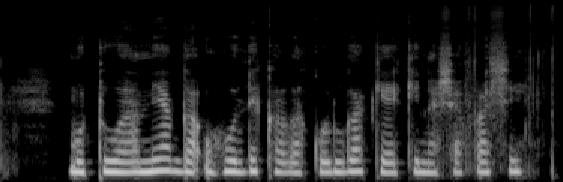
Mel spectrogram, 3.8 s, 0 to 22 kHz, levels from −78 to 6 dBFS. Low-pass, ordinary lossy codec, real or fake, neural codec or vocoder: 19.8 kHz; none; fake; codec, 44.1 kHz, 7.8 kbps, Pupu-Codec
